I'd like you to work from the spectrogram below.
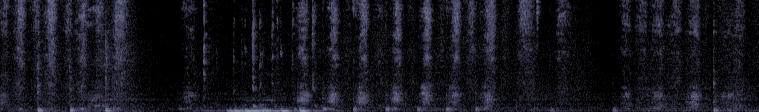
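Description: Wacom pen strokes rubbing quickly across a graphics tablet while erasing in Photoshop, a rapid run of close, scratchy rasps with one brief pause partway through.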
